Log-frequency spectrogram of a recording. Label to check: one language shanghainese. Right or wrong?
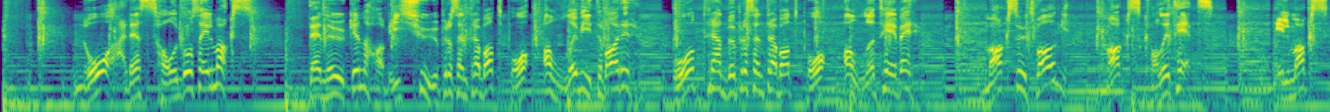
Wrong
